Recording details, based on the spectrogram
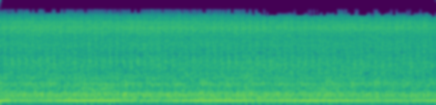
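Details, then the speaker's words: Whirlpool washer shaking and loud during spin; heavy low thumping and rumbling about four times a second because the spider has come off its track underneath. "Sometimes the spider come off the jump, they'll make adjustment."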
